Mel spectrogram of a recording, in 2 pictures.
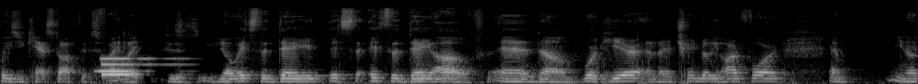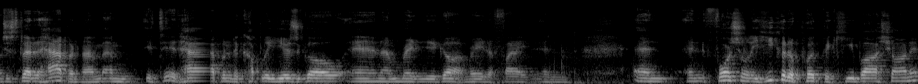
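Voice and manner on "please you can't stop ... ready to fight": normal talking voice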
